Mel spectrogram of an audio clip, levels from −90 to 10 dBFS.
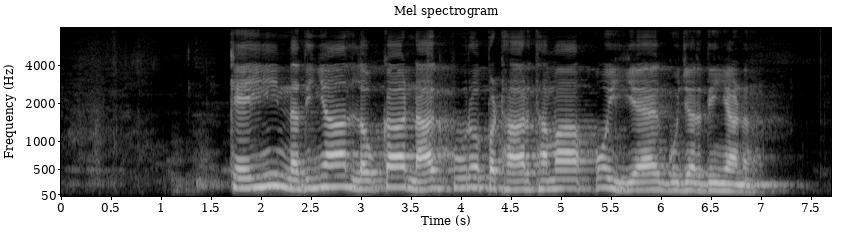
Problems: echo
